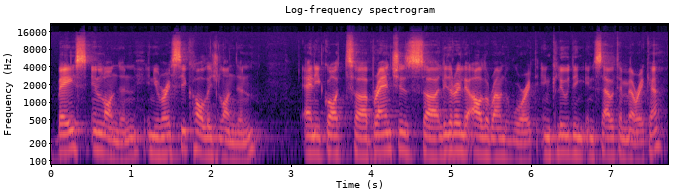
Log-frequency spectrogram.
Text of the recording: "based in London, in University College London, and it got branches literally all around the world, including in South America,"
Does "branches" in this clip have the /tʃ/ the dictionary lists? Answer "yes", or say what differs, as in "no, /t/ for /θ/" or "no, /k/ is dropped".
yes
